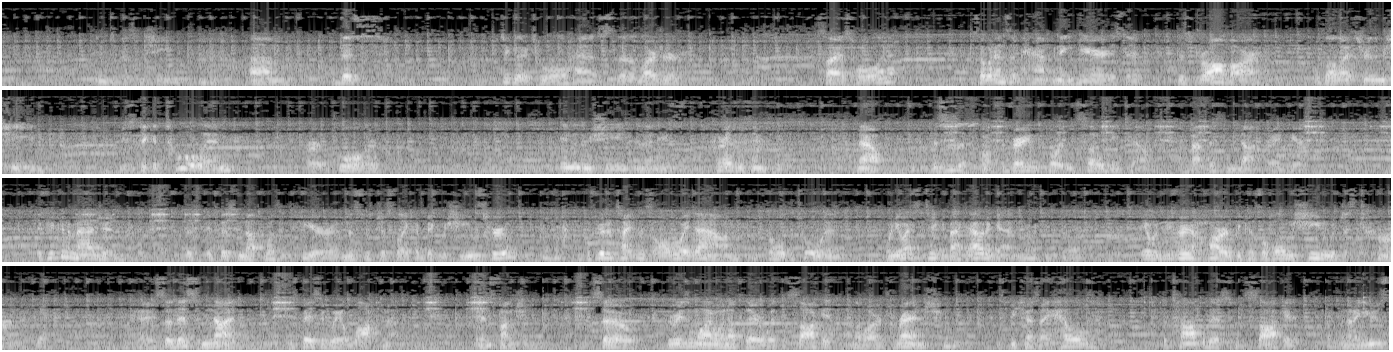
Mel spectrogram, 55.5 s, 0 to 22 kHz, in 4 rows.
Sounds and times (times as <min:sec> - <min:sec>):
Music: 0:00.0 - 0:55.5.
